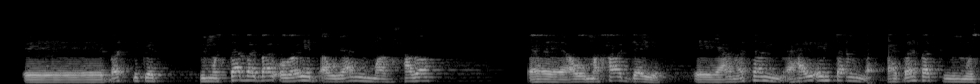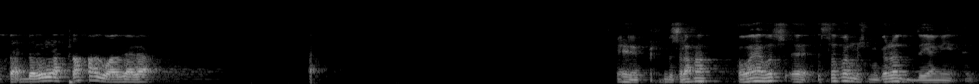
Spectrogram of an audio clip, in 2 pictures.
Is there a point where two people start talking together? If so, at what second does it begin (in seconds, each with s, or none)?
none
